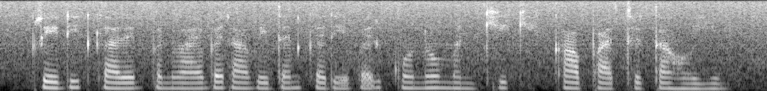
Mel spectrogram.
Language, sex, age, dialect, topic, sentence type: Chhattisgarhi, female, 60-100, Central, banking, question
